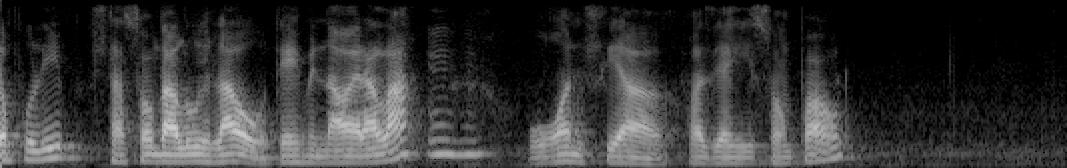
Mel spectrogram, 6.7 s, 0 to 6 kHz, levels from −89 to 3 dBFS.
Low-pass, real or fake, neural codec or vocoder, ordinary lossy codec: 5.4 kHz; real; none; Opus, 32 kbps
